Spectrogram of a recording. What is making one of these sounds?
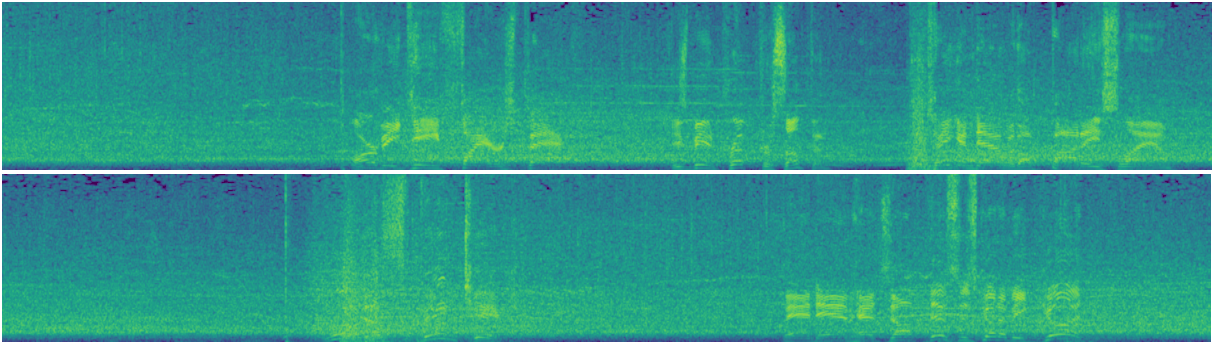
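A large crowd roars and cheers steadily in a big echoing arena.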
